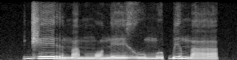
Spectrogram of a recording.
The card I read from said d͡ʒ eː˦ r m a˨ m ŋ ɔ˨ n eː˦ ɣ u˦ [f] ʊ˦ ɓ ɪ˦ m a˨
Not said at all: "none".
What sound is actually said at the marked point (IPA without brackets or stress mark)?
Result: m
